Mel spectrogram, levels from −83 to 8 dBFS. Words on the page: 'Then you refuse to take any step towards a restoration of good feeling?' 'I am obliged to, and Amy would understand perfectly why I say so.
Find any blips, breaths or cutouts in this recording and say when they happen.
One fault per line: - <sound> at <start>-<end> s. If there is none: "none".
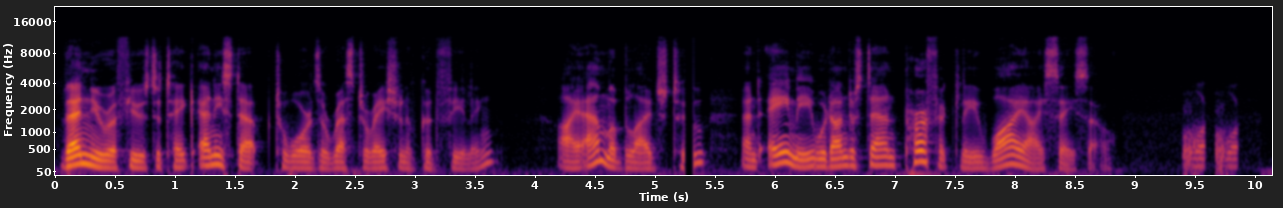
- dropout at 5.2-5.3 s
- laugh at 9.4-9.9 s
